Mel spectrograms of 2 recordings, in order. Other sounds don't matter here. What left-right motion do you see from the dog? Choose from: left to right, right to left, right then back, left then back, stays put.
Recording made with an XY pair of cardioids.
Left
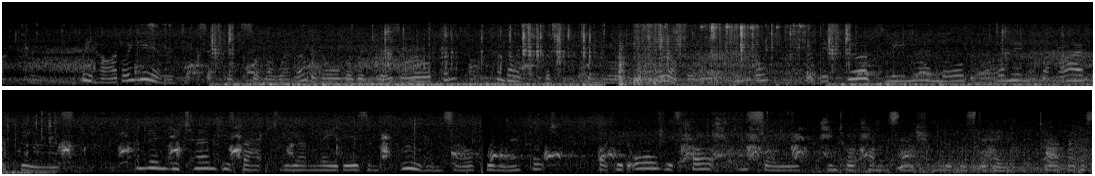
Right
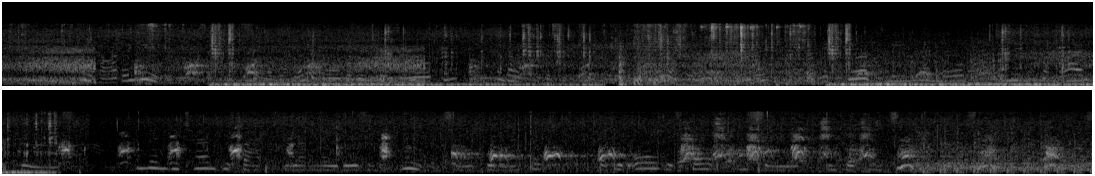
left then back.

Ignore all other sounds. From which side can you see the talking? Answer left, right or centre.
left.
